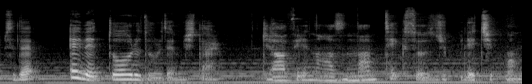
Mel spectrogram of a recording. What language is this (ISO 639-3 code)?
tur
